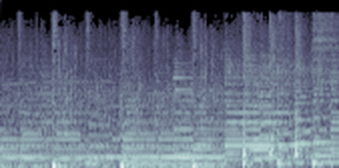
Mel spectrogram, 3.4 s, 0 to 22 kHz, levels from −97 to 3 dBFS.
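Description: From 2.23 s to the end, the audio is read two samples at a time (double speed): pairs of samples are consumed as single frames, as if the data held two channels or wider samples. Playback runs twice as fast and 12 semitones higher, a full octave. On a spectrogram the harmonics jump upward and compress in time; the waveform looks squeezed horizontally.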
